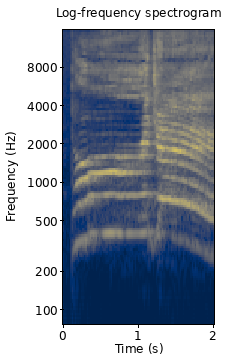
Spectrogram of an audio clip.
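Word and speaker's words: Brigid: that's the boss but her name is bridgette or breed in the olden days they used to call her breed anyway bridget come here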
